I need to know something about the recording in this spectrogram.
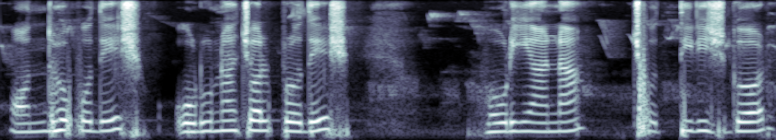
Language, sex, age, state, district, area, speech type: Bengali, female, 45-60, West Bengal, Jhargram, rural, spontaneous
